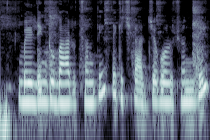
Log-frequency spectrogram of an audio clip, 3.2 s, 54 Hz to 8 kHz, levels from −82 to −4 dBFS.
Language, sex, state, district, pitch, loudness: Odia, female, Odisha, Khordha, 210 Hz, -18 LUFS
